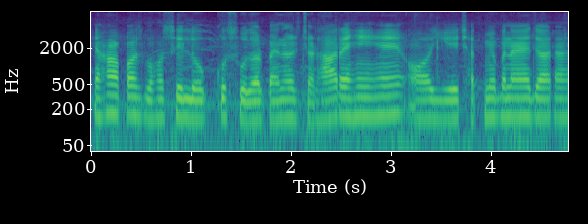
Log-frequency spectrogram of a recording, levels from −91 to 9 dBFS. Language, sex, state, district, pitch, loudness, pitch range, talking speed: Hindi, male, Madhya Pradesh, Katni, 150 Hz, -18 LUFS, 140-155 Hz, 225 wpm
